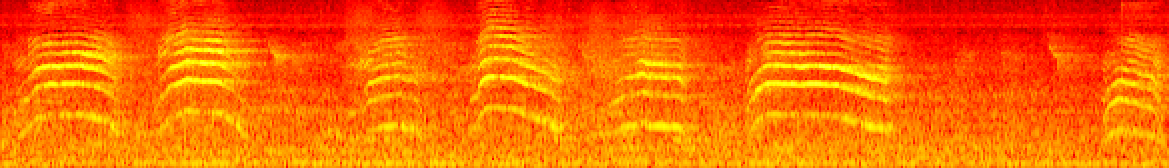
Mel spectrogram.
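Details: Newborn kittens bunched together call in a steady series of high, thin meows, each arched and clear, repeating roughly every second with little else in the background.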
